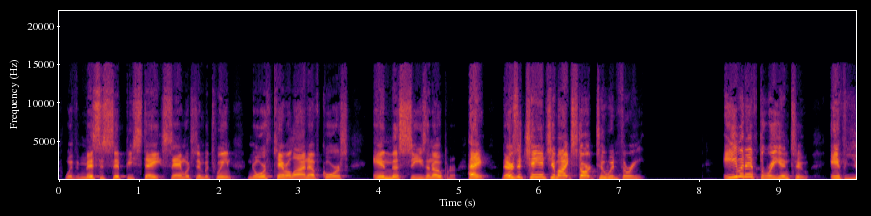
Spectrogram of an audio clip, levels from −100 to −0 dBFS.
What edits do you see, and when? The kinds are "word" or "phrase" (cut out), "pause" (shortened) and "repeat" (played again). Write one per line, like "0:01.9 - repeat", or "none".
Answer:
0:08.7 - word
